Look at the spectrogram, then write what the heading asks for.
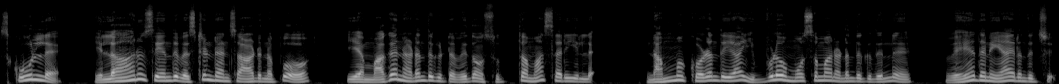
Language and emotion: Tamil, sad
